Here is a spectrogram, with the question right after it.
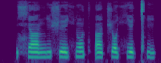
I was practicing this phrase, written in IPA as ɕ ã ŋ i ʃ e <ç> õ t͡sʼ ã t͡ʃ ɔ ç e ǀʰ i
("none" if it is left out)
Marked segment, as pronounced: ç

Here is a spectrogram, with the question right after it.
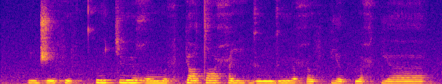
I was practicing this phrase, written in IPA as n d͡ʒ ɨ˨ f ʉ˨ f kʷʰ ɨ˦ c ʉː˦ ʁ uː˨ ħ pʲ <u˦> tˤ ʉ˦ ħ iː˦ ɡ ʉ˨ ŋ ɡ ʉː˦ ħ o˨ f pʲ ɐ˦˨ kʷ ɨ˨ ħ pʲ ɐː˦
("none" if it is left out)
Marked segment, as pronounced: u˦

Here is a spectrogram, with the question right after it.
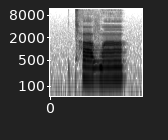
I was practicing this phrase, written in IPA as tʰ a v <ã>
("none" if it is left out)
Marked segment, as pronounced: ã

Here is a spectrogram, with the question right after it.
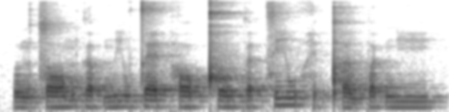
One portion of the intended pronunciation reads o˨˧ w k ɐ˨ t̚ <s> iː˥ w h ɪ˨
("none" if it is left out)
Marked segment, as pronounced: s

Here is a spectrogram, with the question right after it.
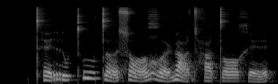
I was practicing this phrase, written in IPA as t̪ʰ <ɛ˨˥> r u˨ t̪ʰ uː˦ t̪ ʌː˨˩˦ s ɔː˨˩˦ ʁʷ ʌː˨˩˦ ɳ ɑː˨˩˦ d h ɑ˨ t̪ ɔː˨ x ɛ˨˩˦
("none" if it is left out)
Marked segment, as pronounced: ɛ˨˩˦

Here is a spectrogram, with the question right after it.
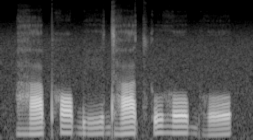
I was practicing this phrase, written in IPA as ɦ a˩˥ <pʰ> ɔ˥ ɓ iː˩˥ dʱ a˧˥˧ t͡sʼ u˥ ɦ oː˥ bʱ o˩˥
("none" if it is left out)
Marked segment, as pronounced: pʰ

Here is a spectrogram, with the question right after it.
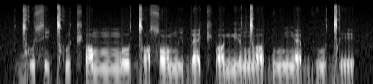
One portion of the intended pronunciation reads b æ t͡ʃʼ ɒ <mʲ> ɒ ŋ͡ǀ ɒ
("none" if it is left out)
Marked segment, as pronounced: mʲ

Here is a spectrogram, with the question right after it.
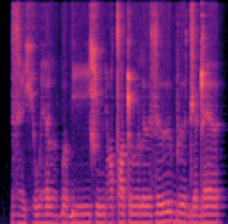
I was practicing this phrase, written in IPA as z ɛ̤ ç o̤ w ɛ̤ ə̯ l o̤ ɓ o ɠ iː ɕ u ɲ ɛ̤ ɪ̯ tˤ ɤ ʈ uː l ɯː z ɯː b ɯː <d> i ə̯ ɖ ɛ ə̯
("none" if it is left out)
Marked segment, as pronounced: d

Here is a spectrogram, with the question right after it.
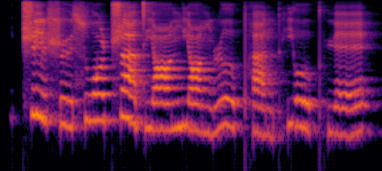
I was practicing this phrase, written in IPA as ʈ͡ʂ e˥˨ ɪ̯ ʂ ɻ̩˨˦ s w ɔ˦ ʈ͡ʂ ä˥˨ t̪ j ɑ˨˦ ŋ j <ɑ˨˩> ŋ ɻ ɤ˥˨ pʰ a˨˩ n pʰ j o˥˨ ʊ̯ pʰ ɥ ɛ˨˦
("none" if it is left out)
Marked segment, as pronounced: ɑ˨˩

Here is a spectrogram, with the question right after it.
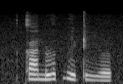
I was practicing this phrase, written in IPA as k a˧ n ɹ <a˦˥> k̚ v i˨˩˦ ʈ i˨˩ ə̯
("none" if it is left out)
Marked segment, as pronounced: ə˦˥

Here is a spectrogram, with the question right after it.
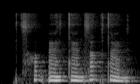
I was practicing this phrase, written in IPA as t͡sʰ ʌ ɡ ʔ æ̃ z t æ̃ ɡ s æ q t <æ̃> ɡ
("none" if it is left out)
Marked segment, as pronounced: æ̃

